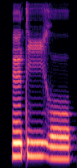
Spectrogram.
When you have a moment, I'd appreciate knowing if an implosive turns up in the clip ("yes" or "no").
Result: no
